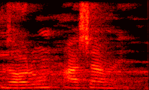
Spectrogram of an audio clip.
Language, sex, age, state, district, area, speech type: Bengali, female, 18-30, West Bengal, Birbhum, urban, spontaneous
